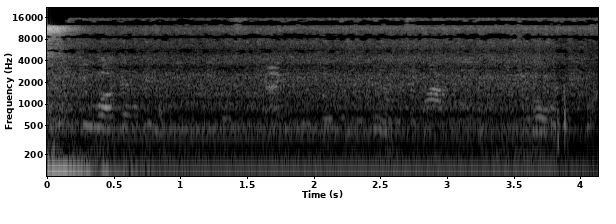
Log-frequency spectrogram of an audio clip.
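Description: A deep low thump right at the start, then a steady low hum under faint, scattered voices.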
